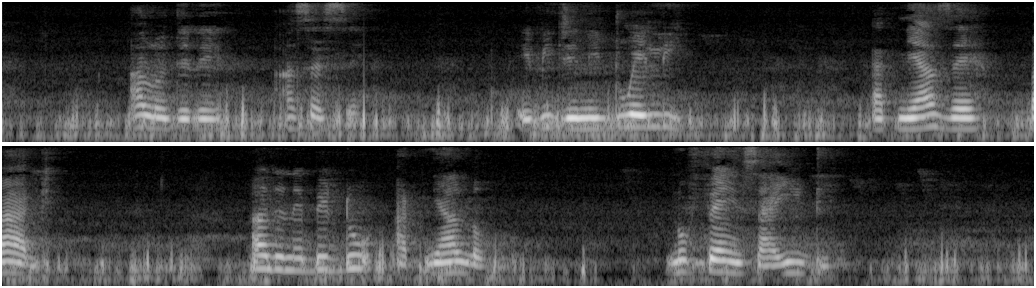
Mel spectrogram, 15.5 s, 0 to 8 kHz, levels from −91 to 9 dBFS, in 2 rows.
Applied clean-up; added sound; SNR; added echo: none; none; none; none.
